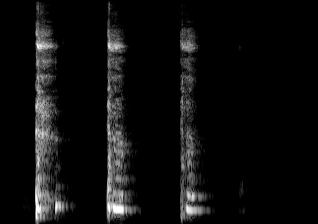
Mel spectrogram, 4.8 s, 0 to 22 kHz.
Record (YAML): three_cough_length: 4.8 s
three_cough_amplitude: 32768
three_cough_signal_mean_std_ratio: 0.32
survey_phase: beta (2021-08-13 to 2022-03-07)
age: 45-64
gender: Female
wearing_mask: 'No'
symptom_cough_any: true
symptom_sore_throat: true
symptom_onset: 7 days
smoker_status: Never smoked
respiratory_condition_asthma: false
respiratory_condition_other: false
recruitment_source: Test and Trace
submission_delay: 1 day
covid_test_result: Positive
covid_test_method: RT-qPCR
covid_ct_value: 29.1
covid_ct_gene: ORF1ab gene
